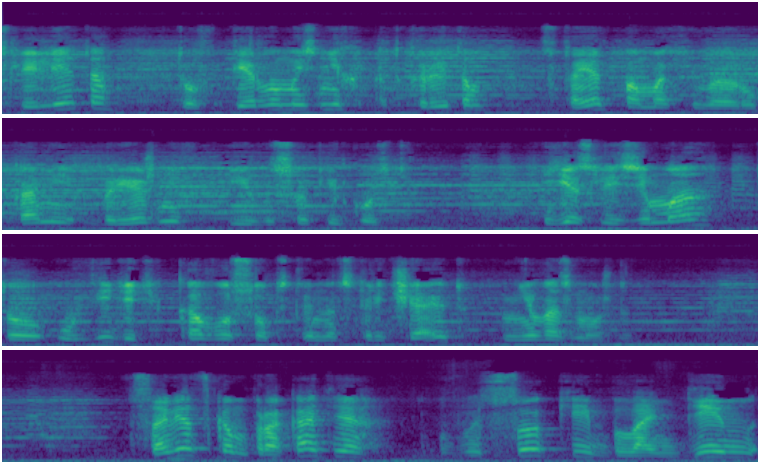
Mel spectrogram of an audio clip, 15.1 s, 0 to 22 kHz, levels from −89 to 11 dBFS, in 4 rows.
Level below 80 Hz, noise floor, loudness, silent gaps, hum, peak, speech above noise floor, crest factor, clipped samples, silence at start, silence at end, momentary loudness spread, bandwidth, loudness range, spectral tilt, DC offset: -58 dBFS; -44 dBFS; -23 LUFS; none; none; -2 dBFS; 20 dB; 24 dB; under 0.1%; 0 s; 0 s; 15 LU; 15 kHz; 5 LU; 0.5 dB/octave; under 0.1%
